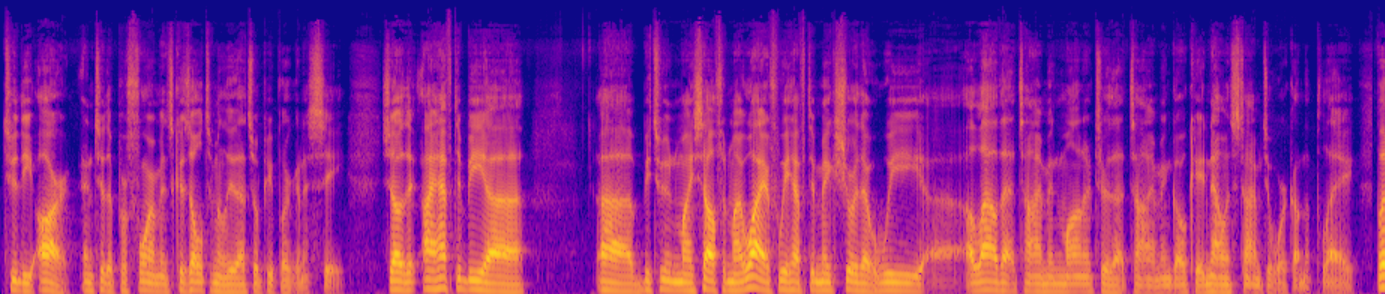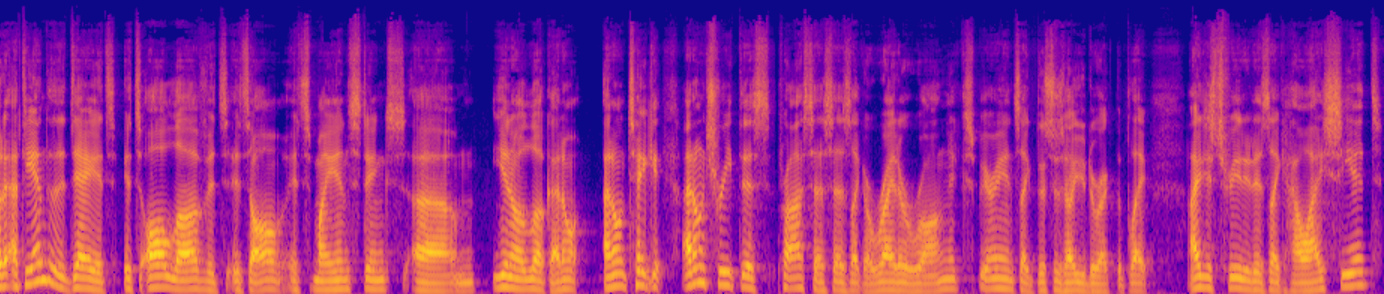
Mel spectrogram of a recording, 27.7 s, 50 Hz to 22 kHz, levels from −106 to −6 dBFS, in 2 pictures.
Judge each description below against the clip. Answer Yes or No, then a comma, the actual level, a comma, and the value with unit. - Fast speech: Yes, fast, 245 wpm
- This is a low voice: Yes, low, 115 Hz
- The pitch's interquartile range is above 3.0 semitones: Yes, average, 4.0 semitones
